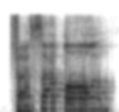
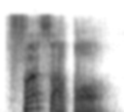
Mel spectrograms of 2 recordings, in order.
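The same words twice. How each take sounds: First: Fasako with the SA raised in pitch, drawn out; stress on second syllable. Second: FA-sa-ko, first syllable raised, drawn out; stress on first syllable. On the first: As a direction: say fasako slowly, lifting the middle syllable sa. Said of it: "atau sin yang suaranya tinggi". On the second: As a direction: say fasako slowly, hitting fa highest. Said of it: "Paknya yang suaranya tinggi". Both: Shown as a demonstration.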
